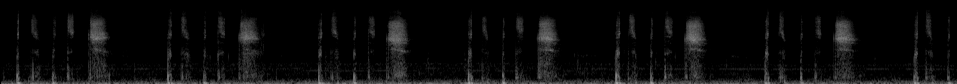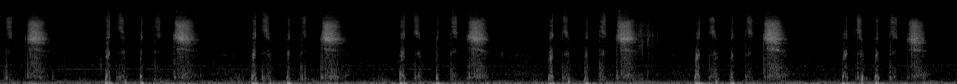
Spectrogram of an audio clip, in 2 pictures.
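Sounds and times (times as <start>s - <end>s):
person beatboxing: 0.0s - 19.0s.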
